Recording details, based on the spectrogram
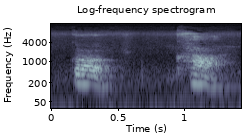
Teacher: आप लोग इसको जरूर नोट करिएगा और इसको समझने का प्रयास करिएगा कि कैसे, जैसे हम क और ख का उच्चारण करते हैं, क खा, क का उच्चारण कर रहे हैं तो हमारे मुखांग से जो हवाएं हैं कम निकल रही हैं, लेकिन हम ख उच्चारण कर रहे हैं तो हमारे मुखांग से हवाएं जो होती हैं ज्यादा निकल रही हैं। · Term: महाप्राण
